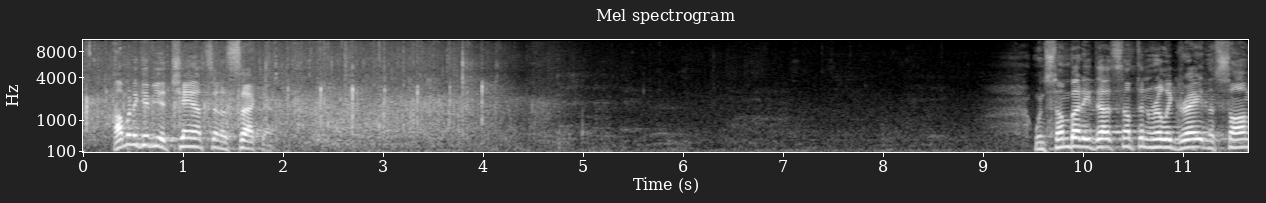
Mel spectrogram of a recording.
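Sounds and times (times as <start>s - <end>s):
church congregation applauding: 0.0s - 5.1s
speech: 0.3s - 2.0s, 9.5s - 11.6s
quiet room murmur: 4.1s - 9.3s.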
